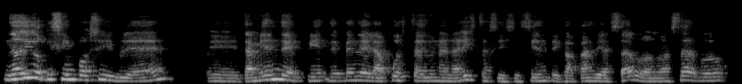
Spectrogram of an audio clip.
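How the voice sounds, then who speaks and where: A woman's voice: lowish voice, normal speed, a little mellow. A middle-aged woman with an Argentine accent, a psychoanalyst telling clinical anecdotes in a seminar discussion. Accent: Argentine Spanish. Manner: conversational, tells clinical anecdotes.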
